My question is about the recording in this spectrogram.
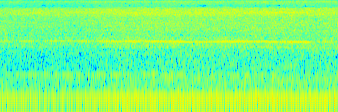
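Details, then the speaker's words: Vehicle started at salvage auction: even steady idle, smooth low hum, faint constant belt whirr, no misses or knocks. Normal idle. "she don't sound bad at all either so let's go take a look at this engine"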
